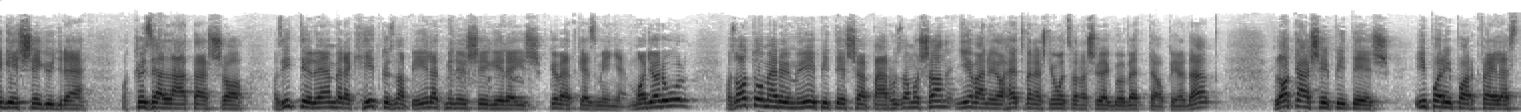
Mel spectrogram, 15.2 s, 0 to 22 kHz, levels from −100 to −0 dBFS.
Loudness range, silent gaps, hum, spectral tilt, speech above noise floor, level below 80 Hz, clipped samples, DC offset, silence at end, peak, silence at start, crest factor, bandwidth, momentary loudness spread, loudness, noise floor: 2 LU; none; none; -5 dB/octave; 27 dB; -60 dBFS; under 0.1%; under 0.1%; 0 s; 0 dBFS; 0 s; 12 dB; 12 kHz; 8 LU; -14 LUFS; -41 dBFS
